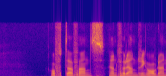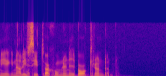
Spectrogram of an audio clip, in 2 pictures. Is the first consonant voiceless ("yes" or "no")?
yes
